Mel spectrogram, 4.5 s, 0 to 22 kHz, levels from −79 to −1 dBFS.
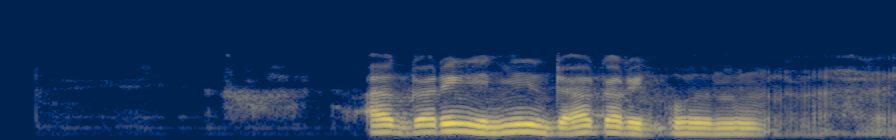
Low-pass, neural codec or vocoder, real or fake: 5.4 kHz; autoencoder, 22.05 kHz, a latent of 192 numbers a frame, VITS, trained on one speaker; fake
